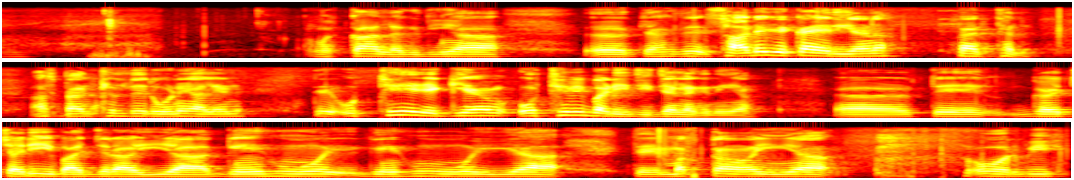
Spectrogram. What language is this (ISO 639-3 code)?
doi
